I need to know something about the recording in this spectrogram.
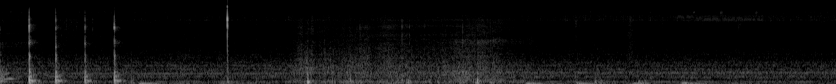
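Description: About four light taps as glitter is shaken from its container into a bottle of clear hand sanitizer, then one sharp click a little after two seconds in. After that only faint handling noise and a few soft knocks over a faint steady hum.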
